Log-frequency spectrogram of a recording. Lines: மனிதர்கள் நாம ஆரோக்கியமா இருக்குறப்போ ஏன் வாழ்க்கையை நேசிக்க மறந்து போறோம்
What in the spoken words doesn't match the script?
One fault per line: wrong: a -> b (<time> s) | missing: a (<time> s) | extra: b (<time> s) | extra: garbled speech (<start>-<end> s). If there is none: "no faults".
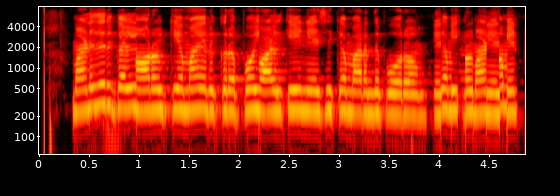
missing: நாம (0.9 s)
missing: ஏன் (2.1 s)
extra: garbled speech (3.9-4.8 s)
